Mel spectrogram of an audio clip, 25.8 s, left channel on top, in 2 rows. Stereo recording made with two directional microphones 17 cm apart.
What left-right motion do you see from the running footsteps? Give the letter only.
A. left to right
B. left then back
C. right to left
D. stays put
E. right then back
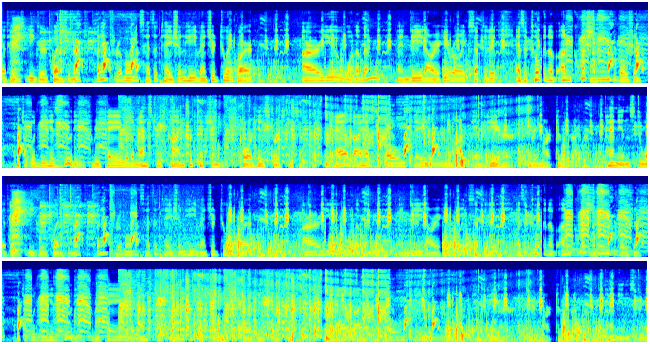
C.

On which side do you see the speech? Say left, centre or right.
left.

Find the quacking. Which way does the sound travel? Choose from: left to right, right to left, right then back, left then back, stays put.
stays put.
